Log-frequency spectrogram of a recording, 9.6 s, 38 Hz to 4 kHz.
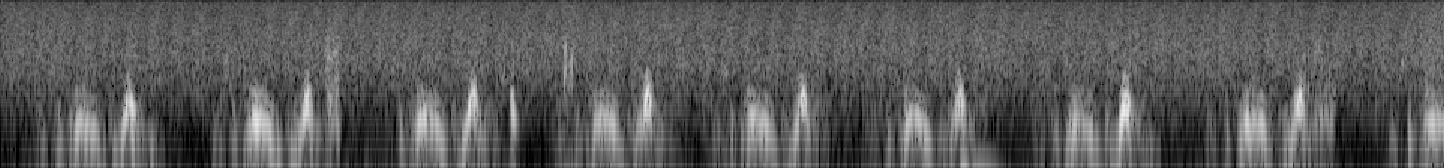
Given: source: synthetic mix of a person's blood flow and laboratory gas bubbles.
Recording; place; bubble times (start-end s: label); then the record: Doppler ultrasound of blood flow; precordium
2.15-2.27 s: bubbles
3.38-3.46 s: bubbles
3.72-3.85 s: bubbles
8.60-8.91 s: bubbles
From the record:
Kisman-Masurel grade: 122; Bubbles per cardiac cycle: 1 to 2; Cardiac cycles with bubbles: 10 to 50%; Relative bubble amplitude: moderate (0.250 to 0.450); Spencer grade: 2 (many but less than half of the cardiac periods contain bubble signals, singularly or in groups); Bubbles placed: anywhere in the cardiac cycle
